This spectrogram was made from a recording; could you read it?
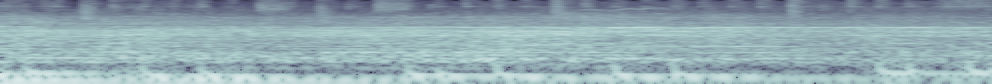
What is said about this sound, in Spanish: Estamos haciendo una pausa para que pase el helicóptero. Ahí sí no hay nada que hacer, ¿no? Ahí sí no podemos tirarlo.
